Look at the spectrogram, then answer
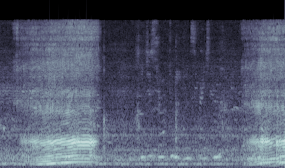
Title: This boy can snore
